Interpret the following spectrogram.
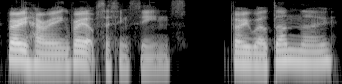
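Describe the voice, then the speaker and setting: A man with a British accent co-hosting a casual podcast chat. He is wry and joking, and often trails off into soft asides. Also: mid-range voice, a little fast, no room sound. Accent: British English. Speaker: podcast co-host. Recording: dry, dull lo-fi podcast audio.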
